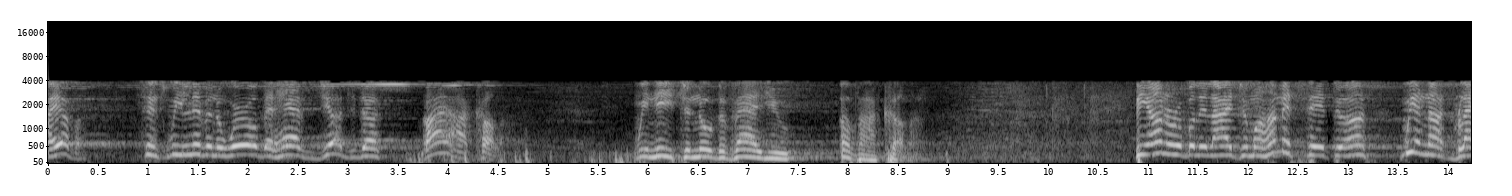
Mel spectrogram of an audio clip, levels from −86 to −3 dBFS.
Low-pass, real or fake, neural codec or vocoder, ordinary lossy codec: 7.2 kHz; real; none; AAC, 16 kbps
